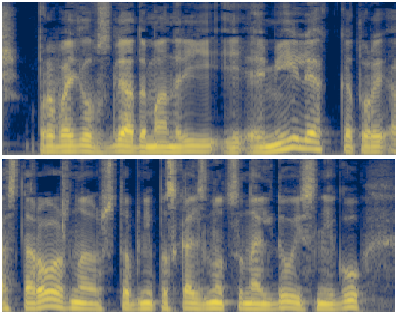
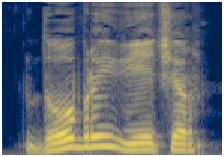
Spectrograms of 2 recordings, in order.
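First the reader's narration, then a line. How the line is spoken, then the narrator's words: Loud, booming in church. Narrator (Russian): громко произнес Гамаш, слыша собственный голос, который прогремел по церкви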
